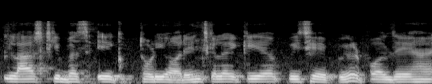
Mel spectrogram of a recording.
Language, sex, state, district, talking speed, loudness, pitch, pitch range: Hindi, male, Uttar Pradesh, Lucknow, 195 wpm, -12 LUFS, 125 Hz, 120-125 Hz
